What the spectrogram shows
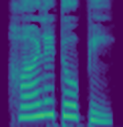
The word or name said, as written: ಹಾಳೆಟೋಪಿ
